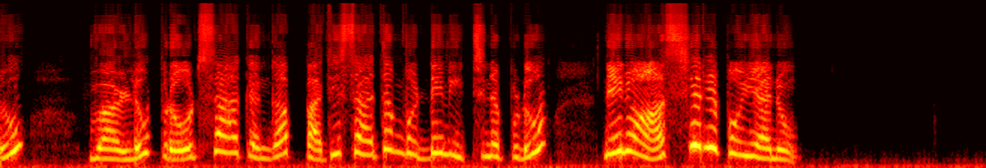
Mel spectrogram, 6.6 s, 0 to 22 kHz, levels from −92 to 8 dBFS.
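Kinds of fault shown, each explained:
Opus compression: The speech sounds rough and grainy for the whole clip, with a noisy texture instead of the swirly holes you'd hear from MP3, and the damage is plainly audible. That's likely Opus in its music (CELT) mode running short of bits. It keeps each band's energy but fills in the detail with folded or noise-like content. Bandwidth stays full, reaching about 20.2 kHz, and the roughness fits a low rate of around 16 kbps.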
